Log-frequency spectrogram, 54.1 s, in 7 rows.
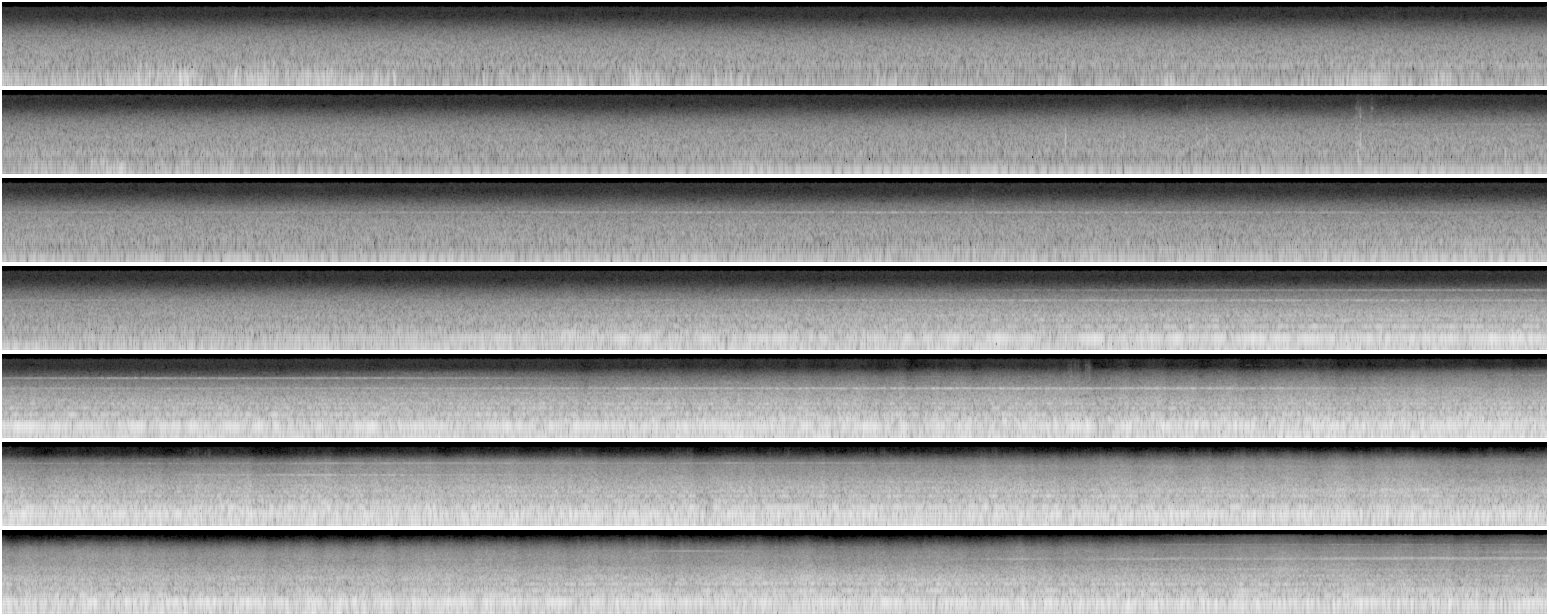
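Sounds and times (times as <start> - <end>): diesel locomotive drone: 0.0 - 54.0
freight cars rumbling over bridge: 0.0 - 54.0
faint high squeals: 14.4 - 23.8, 24.6 - 54.0.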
